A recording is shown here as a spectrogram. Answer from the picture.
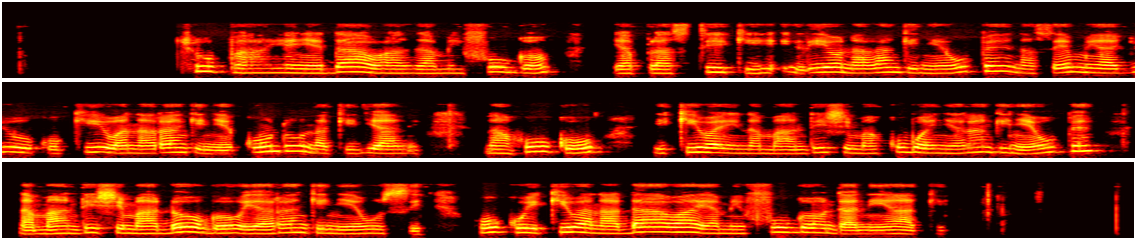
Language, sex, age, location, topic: Swahili, female, 50+, Dar es Salaam, agriculture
